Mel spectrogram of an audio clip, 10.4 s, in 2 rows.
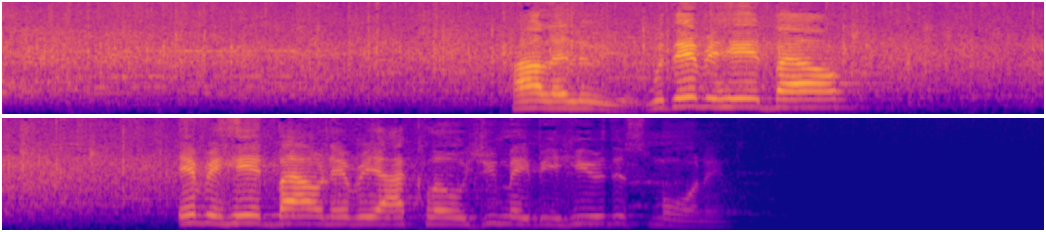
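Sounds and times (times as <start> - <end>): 
audience hand clapping: 0.0 - 7.5
speech: 2.6 - 4.4, 6.1 - 8.9.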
